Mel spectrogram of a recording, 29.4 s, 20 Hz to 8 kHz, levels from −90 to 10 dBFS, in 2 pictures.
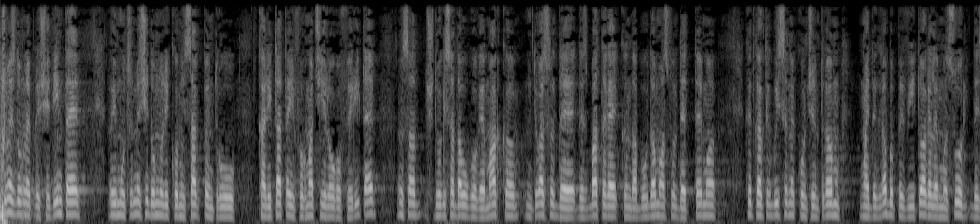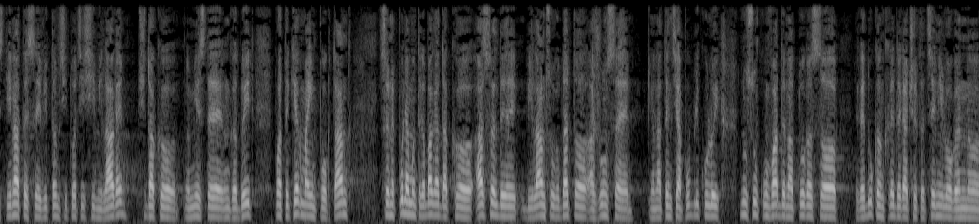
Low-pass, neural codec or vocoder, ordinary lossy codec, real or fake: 7.2 kHz; none; none; real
